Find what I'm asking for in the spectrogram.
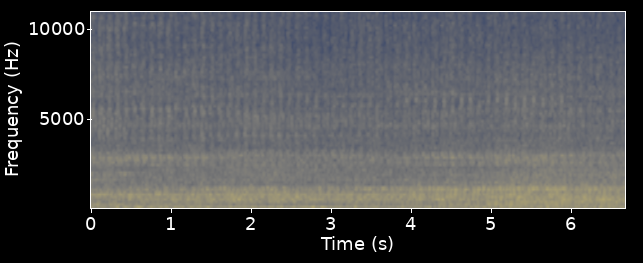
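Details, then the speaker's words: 1982/83 Ford Orion Mk1 1.6 Ghia, stock engine, warm, bonnet open, electric fan whirring: steady tickover with slight unevenness; runs acceptably, possibly due a tune-up. "Again, it's ticking along. Inner wings are all good."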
